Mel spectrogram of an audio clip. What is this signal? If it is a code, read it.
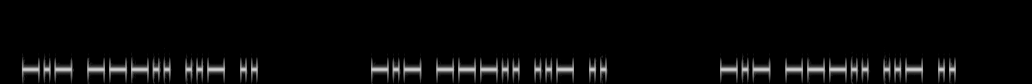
Morse code, heard as a keyed tone, about 22 wpm, 700 Hz. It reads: K8UI K8UI K8UI
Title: USA Call Signs - 4 Characters - Repeated 3x - 22wpm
